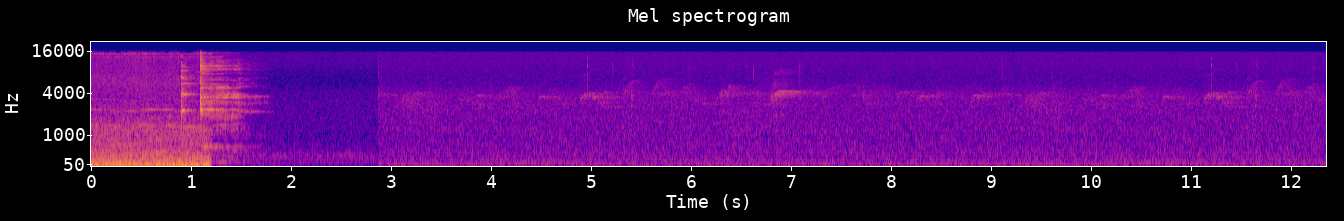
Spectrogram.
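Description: A loud sound with a clink stops suddenly a little over a second in. After a short quiet gap, faint bird chirps run over a soft outdoor hiss.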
